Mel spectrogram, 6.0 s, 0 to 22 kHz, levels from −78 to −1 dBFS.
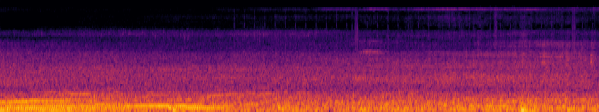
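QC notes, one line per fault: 2.32 s to the end, Wi-Fi interference: a faint, steady tick every 102.4 ms, about ten per second, well below the sound. A nearby Wi-Fi radio's beacon is being rectified by the audio circuit. The spectrogram shows evenly spaced thin vertical broadband lines, and the waveform shows tiny regular spikes.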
